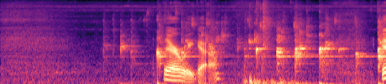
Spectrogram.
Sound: oil sizzles

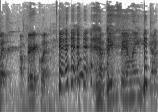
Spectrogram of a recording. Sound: laughing

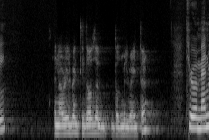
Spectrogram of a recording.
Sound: translator speaking in Spanish

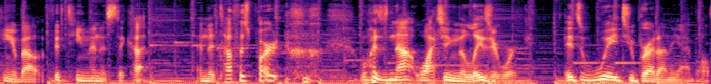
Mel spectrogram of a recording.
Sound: laughter

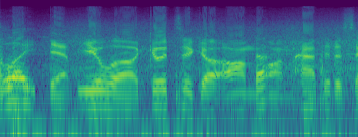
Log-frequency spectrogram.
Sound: laughing

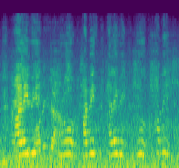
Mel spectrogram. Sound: speaking foreign language

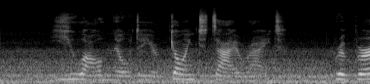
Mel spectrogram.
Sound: none

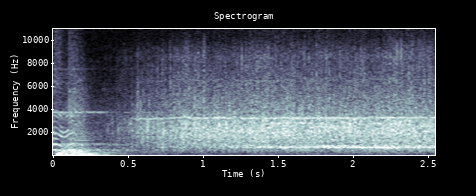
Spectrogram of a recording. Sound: audience applauding

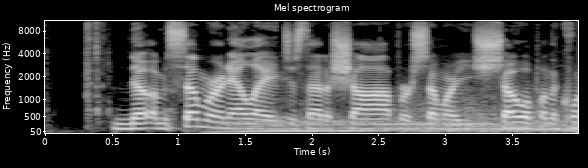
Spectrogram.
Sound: car driving sound

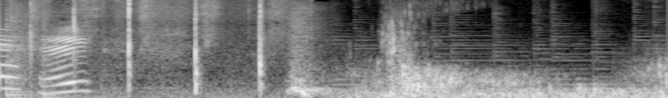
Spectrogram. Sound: hands slapping; air whooshing

